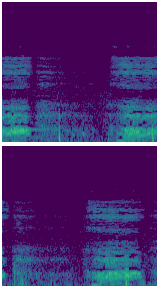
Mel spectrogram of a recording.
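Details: Lion asleep and snoring: three long, hoarse, rasping breaths spaced about two and a half seconds apart, each a broad raspy rumble rising and fading, with quieter pauses between.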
